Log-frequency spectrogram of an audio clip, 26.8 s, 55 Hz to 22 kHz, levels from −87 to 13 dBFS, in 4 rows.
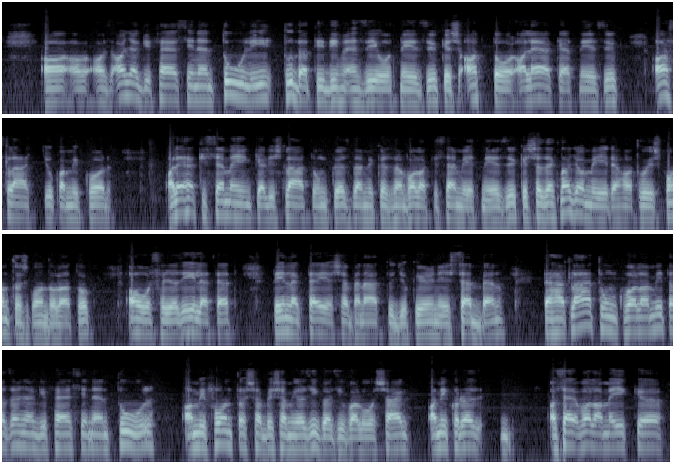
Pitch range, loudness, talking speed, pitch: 105-125 Hz, -20 LUFS, 135 wpm, 115 Hz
